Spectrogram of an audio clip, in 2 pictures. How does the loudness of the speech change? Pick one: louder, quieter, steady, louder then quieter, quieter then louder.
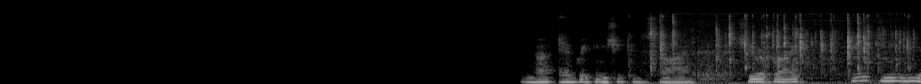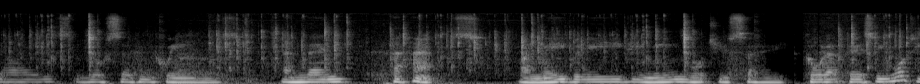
louder.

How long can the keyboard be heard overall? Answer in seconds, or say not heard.
12 s.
